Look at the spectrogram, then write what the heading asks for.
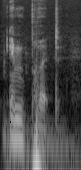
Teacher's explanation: But when I pronounce N as M before P in input, that's a partial assimilation. The two sounds are both bilabial, but one's a nasal and the other's a plosive.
